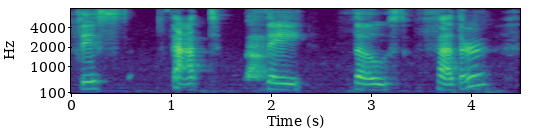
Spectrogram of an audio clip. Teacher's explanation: And then we have a voiced sound, which is in this, that, they, those, feather. This sound is made by placing the tongue lightly between the teeth and vibrating the vocal cords.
